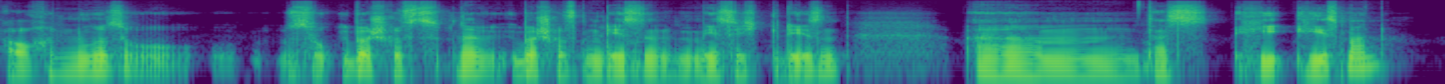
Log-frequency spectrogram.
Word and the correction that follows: Hessmann: Hessmann spricht man es aus, okay.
